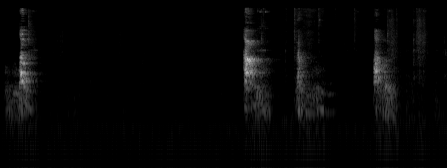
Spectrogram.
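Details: Sharp single barks from a pet dog with an interactive toy: one at the start, then after a long silence three more spaced about a second apart, each loud and clipped, in a quiet indoor setting.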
